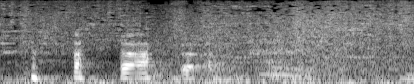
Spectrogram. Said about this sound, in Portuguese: e barulho de vidro sendo quebrado por todos os lados.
